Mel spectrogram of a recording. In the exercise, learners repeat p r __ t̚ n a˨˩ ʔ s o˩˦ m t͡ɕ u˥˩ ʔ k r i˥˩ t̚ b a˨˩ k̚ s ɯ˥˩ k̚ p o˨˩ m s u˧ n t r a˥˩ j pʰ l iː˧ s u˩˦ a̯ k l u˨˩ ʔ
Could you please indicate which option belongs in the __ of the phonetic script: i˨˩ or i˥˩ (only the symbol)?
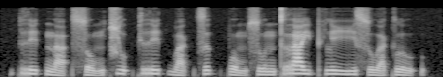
i˥˩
